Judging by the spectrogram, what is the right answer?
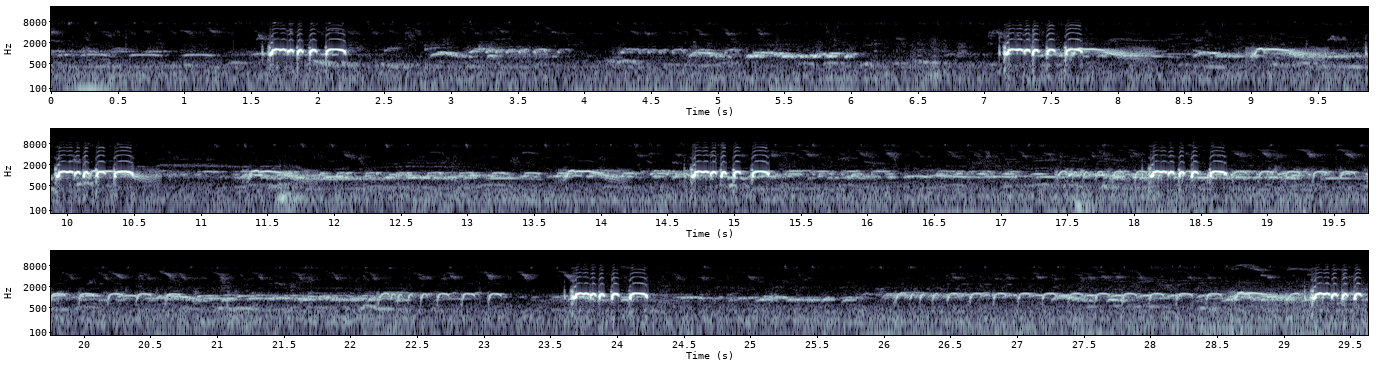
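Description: Female zebra dove (perkutut) calling: about seven loud short bursts of rapid cooing notes, a few seconds apart, with softer rapid notes carrying on between the bursts.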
